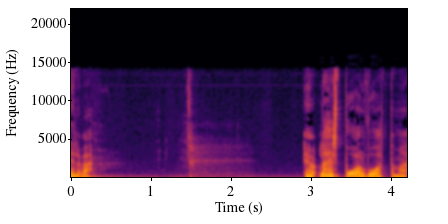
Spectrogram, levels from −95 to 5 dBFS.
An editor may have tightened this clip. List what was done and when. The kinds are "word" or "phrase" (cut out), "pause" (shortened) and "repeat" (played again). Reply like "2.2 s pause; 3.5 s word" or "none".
none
